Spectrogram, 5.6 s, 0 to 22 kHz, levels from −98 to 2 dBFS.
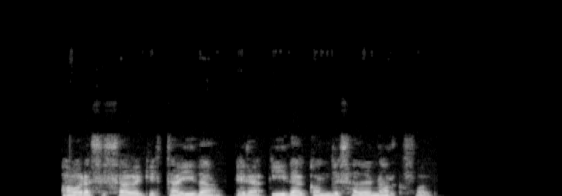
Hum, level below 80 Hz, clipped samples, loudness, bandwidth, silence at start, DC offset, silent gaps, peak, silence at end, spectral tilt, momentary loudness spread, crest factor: none; -48 dBFS; under 0.1%; -20 LUFS; 7 kHz; 0.65 s; under 0.1%; none; -4 dBFS; 1.3 s; -7.5 dB/octave; 11 LU; 18 dB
